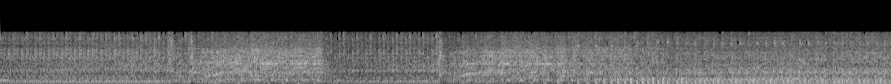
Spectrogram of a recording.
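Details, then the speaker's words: Cub Cadet small single-cylinder engine after a motor swap, first start: steady, even idle with no misses or surging; kill wire disconnected due to suspected ground fault in the key switch. "Got a good idle on her."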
